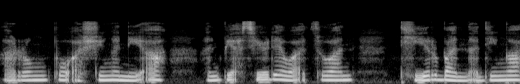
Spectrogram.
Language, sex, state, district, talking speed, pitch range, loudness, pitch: Mizo, female, Mizoram, Aizawl, 195 wpm, 190-205 Hz, -15 LUFS, 200 Hz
